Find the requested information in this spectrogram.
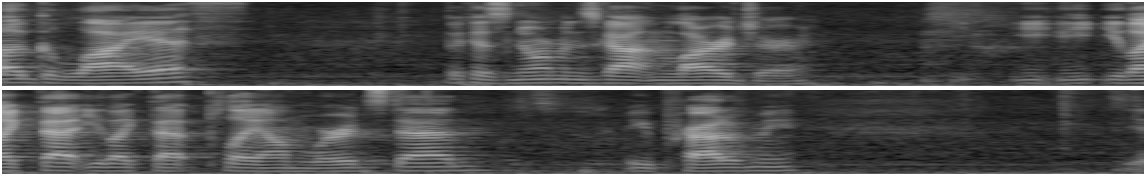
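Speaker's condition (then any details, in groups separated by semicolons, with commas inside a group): No condition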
